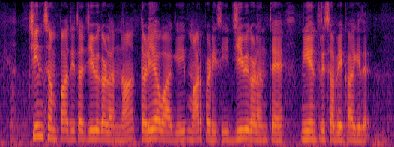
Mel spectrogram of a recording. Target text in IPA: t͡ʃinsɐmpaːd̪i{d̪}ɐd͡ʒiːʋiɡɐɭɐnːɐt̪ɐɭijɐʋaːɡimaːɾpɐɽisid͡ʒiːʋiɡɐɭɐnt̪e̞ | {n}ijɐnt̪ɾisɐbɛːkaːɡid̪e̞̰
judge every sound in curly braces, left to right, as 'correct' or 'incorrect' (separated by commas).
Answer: incorrect, correct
